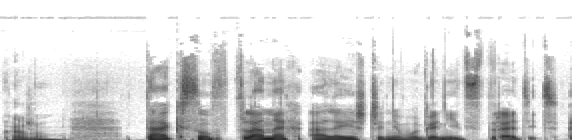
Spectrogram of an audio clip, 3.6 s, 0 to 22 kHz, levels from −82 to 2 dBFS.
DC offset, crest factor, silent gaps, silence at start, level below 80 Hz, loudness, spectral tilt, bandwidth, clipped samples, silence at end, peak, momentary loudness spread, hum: under 0.1%; 18 dB; none; 0.05 s; -44 dBFS; -19 LUFS; -4.5 dB/octave; 16.5 kHz; under 0.1%; 0.1 s; -2 dBFS; 11 LU; none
